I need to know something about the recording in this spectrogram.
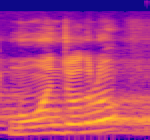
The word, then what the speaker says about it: मोहनजोदड़ो: आप चाहे तो इसे नोट कर लीजिए कि मोहनजोदड़ो का सही उच्चारण होता है मोहनजोदड़ो, और इस मोहनजोदड़ो का सिंधी भाषा में अर्थ होता है मृतकों का टीला।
